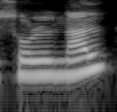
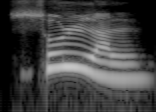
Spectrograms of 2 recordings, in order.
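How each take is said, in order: First: The middle consonants are pronounced l then n. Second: The middle consonants are pronounced as a double l. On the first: The speaker calls it wrong. "na sasabihin mong sulnal" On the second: The speaker calls it right. "magiging sulal"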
